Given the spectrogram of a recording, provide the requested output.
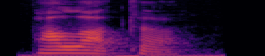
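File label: "palata", Azerbaijani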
